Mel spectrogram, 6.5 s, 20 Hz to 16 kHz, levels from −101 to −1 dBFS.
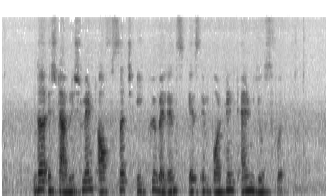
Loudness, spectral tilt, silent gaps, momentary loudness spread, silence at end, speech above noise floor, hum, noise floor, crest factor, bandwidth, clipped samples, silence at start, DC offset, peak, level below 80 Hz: -21 LUFS; -7 dB/octave; none; 12 LU; 0.85 s; 29 dB; none; -50 dBFS; 20 dB; 11.5 kHz; under 0.1%; 0.65 s; under 0.1%; -2 dBFS; -52 dBFS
